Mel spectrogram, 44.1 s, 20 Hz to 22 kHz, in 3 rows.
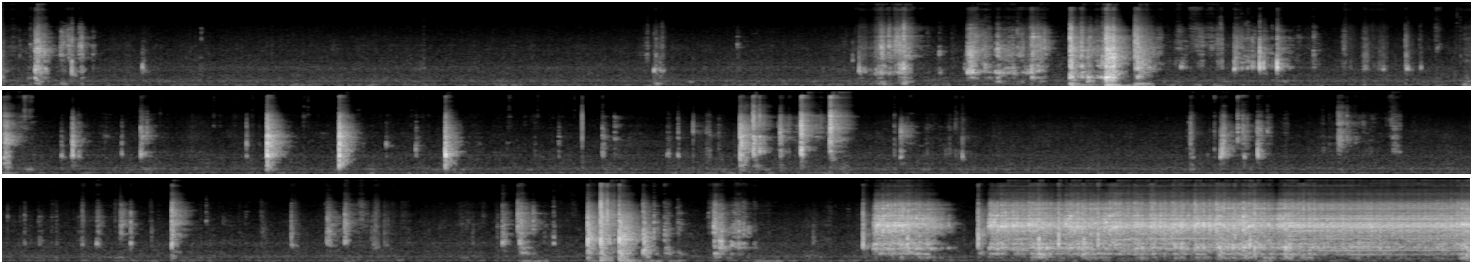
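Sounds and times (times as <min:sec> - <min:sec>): plastic parts clicking and knocking: 0:00.0 - 0:02.1, 0:08.5 - 0:24.5, 0:26.5 - 0:28.8, 0:29.4 - 0:33.4, 0:34.0 - 0:44.0
packaging rustling and scraping: 0:08.5 - 0:11.0.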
